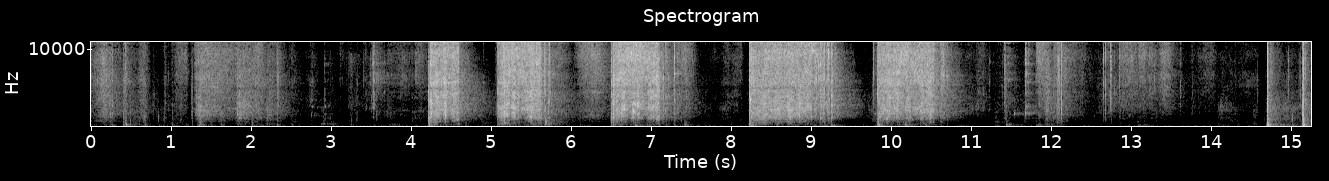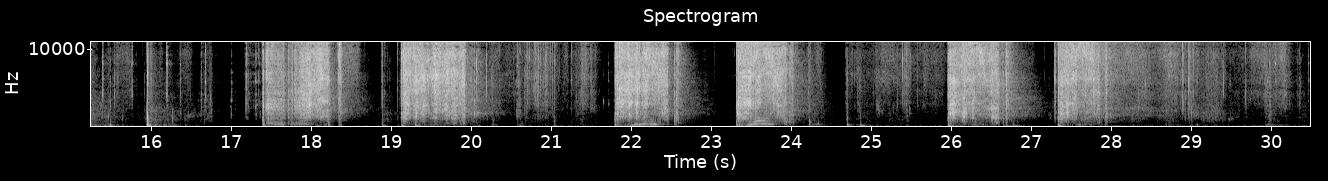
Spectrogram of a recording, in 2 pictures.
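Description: Clear packing tape being pulled off the roll and laid over the seams of a cardboard box: a long series of harsh tearing rasps, each under a second, one every second or two. A few sharp knocks come near the middle, and a couple of strips squeal upward in pitch about two-thirds of the way through.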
